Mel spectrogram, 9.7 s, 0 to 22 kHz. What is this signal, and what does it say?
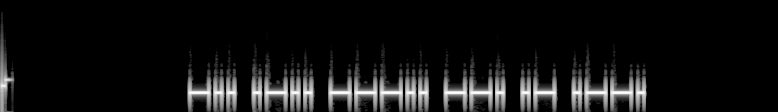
Morse code, heard as a keyed tone, about 16 wpm, 700 Hz. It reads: DL8GAP
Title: DXCC-100 Call Signs - 6 Characters - Repeated 2x - 15wpm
